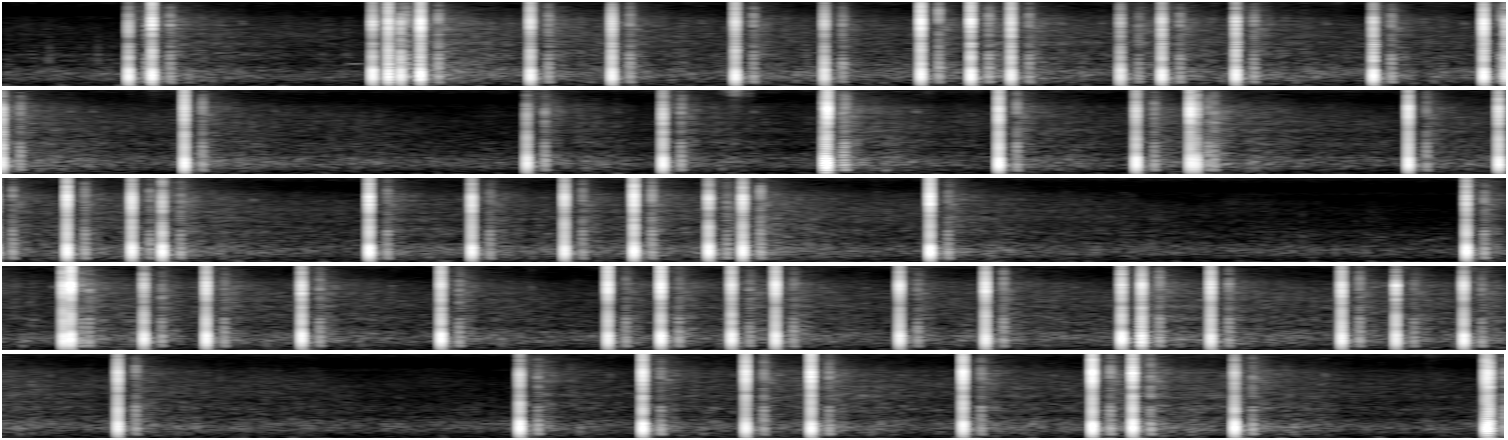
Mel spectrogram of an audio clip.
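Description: Fireworks display: a rapid, irregular string of sharp bangs from shells bursting in the air, several a second, each followed by a short echo. There is a brief pause a little past halfway before the bangs resume.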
